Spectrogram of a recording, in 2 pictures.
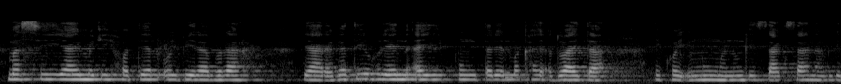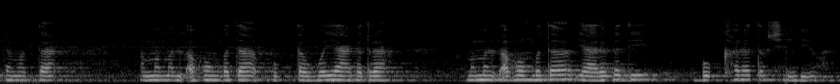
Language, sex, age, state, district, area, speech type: Manipuri, female, 45-60, Manipur, Kakching, rural, spontaneous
